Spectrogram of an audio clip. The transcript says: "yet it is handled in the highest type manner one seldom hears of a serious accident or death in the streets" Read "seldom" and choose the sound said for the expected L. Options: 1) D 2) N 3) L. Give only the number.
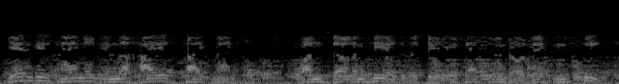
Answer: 3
